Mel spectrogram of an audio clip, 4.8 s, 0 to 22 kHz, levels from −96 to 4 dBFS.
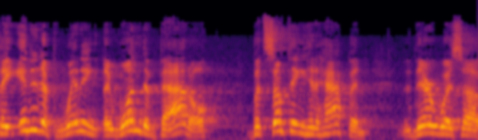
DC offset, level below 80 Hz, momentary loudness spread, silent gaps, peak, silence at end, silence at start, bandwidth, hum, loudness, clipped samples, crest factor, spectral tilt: under 0.1%; -64 dBFS; 10 LU; none; -4 dBFS; 0 s; 0 s; 13 kHz; none; -22 LUFS; under 0.1%; 18 dB; -4 dB/octave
